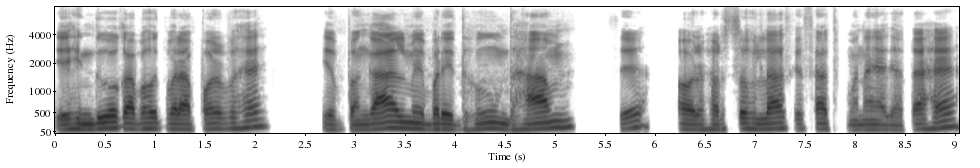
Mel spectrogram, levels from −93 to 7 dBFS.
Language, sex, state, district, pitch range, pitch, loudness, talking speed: Hindi, male, Bihar, Saran, 110-130 Hz, 120 Hz, -18 LUFS, 140 wpm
